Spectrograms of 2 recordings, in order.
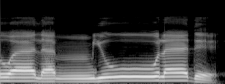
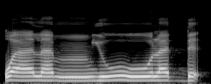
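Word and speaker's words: يولد: rodadnahu rodadnahu rodadnahu enggak tapi rodadnahu lam yalid waam yulad bukan lam yalid Wam yulad ya ahah Oke jelas paham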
